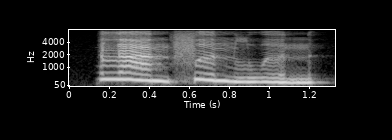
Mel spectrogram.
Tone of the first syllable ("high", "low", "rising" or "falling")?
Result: falling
